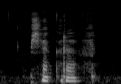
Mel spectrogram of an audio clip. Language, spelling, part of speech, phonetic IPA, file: Polish, psiakrew, interjection, [pʲɕaˈkrɛf], LL-Q809 (pol)-psiakrew.wav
